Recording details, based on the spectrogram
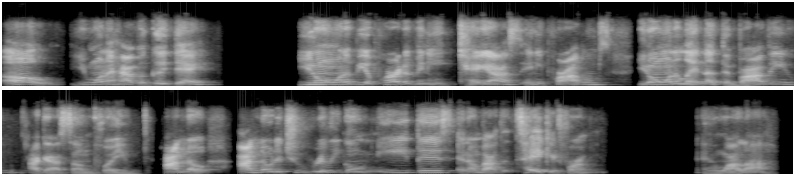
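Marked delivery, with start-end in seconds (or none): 0.0-14.0 put-on devil voice. Retelling a money loss, acting out what the devil said: voicing the devil. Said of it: "The devil was like".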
